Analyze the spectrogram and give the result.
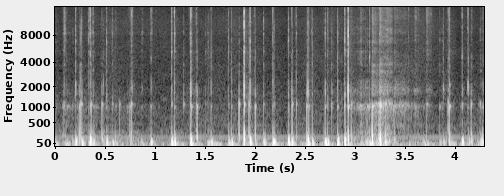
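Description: Two small, empty, hollow green and white paper cups, held in both hands close to the mic, are tapped with nails and fingertips and knocked together. The result is a quick, irregular run of dull, low-heavy taps and light clicks that stop dead with no ring, over a faint steady low hum.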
